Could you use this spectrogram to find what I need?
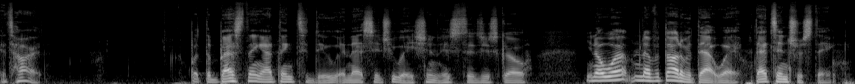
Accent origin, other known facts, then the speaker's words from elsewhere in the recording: New York City, New York, United States; growing up in the Bronx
